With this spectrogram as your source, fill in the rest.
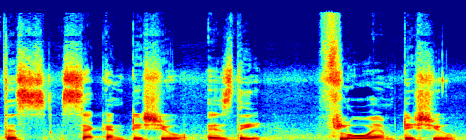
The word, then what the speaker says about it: phloem: Xylem, this tissue is pronounced as xylem tissue, and the pronunciation of this second tissue is the phloem tissue, phloem, phloem tissue.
